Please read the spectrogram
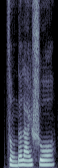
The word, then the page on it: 总的来说: zǒng de lái shuō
